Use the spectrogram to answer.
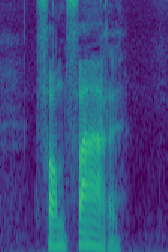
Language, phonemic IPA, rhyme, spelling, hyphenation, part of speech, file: Dutch, /ˌfɑnˈfaːrə/, -aːrə, fanfare, fan‧fa‧re, noun, Nl-fanfare.ogg
- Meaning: 1. a band consisting of brass, saxophone and percussion players 2. a fanfare (flourish) 3. hubbub, excitement, commotion 4. the act of boasting, bloviation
